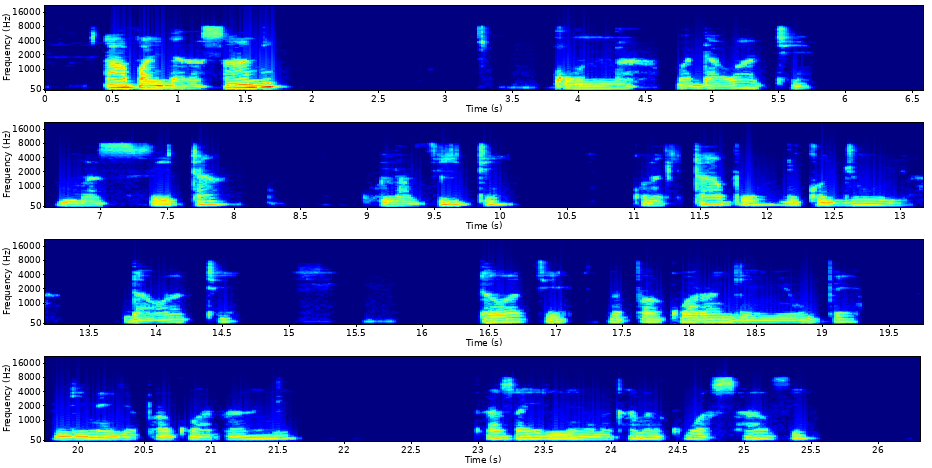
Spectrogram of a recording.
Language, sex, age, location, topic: Swahili, male, 25-35, Nakuru, education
